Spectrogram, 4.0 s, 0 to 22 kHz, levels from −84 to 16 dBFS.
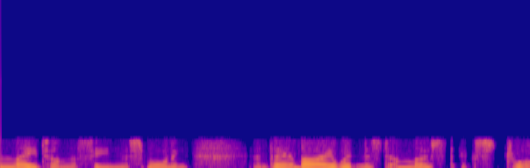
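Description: Nothing's wrong here: it's a short speech recording, and there's no technical fault anywhere in it.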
